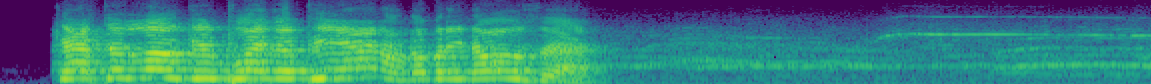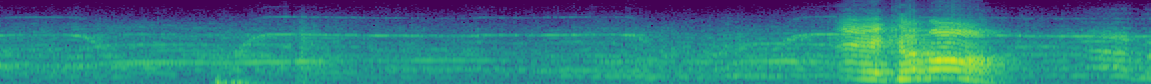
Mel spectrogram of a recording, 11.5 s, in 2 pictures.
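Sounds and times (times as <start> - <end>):
speech: 0.3 - 3.1, 10.2 - 10.8
crowd yelling and cheering: 0.5 - 11.5
brief thump: 6.8 - 7.4.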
